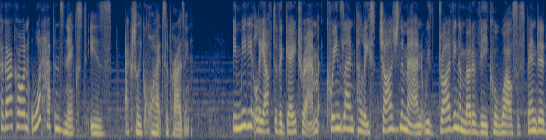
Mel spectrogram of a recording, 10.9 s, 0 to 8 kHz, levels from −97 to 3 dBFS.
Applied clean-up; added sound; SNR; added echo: none; none; none; none.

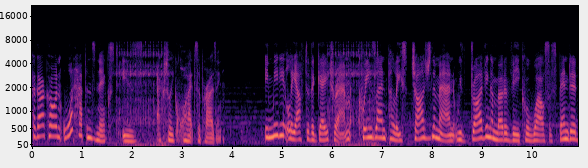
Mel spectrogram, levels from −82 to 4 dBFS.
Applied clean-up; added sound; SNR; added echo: none; Engine / Tools; 17 dB; none.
